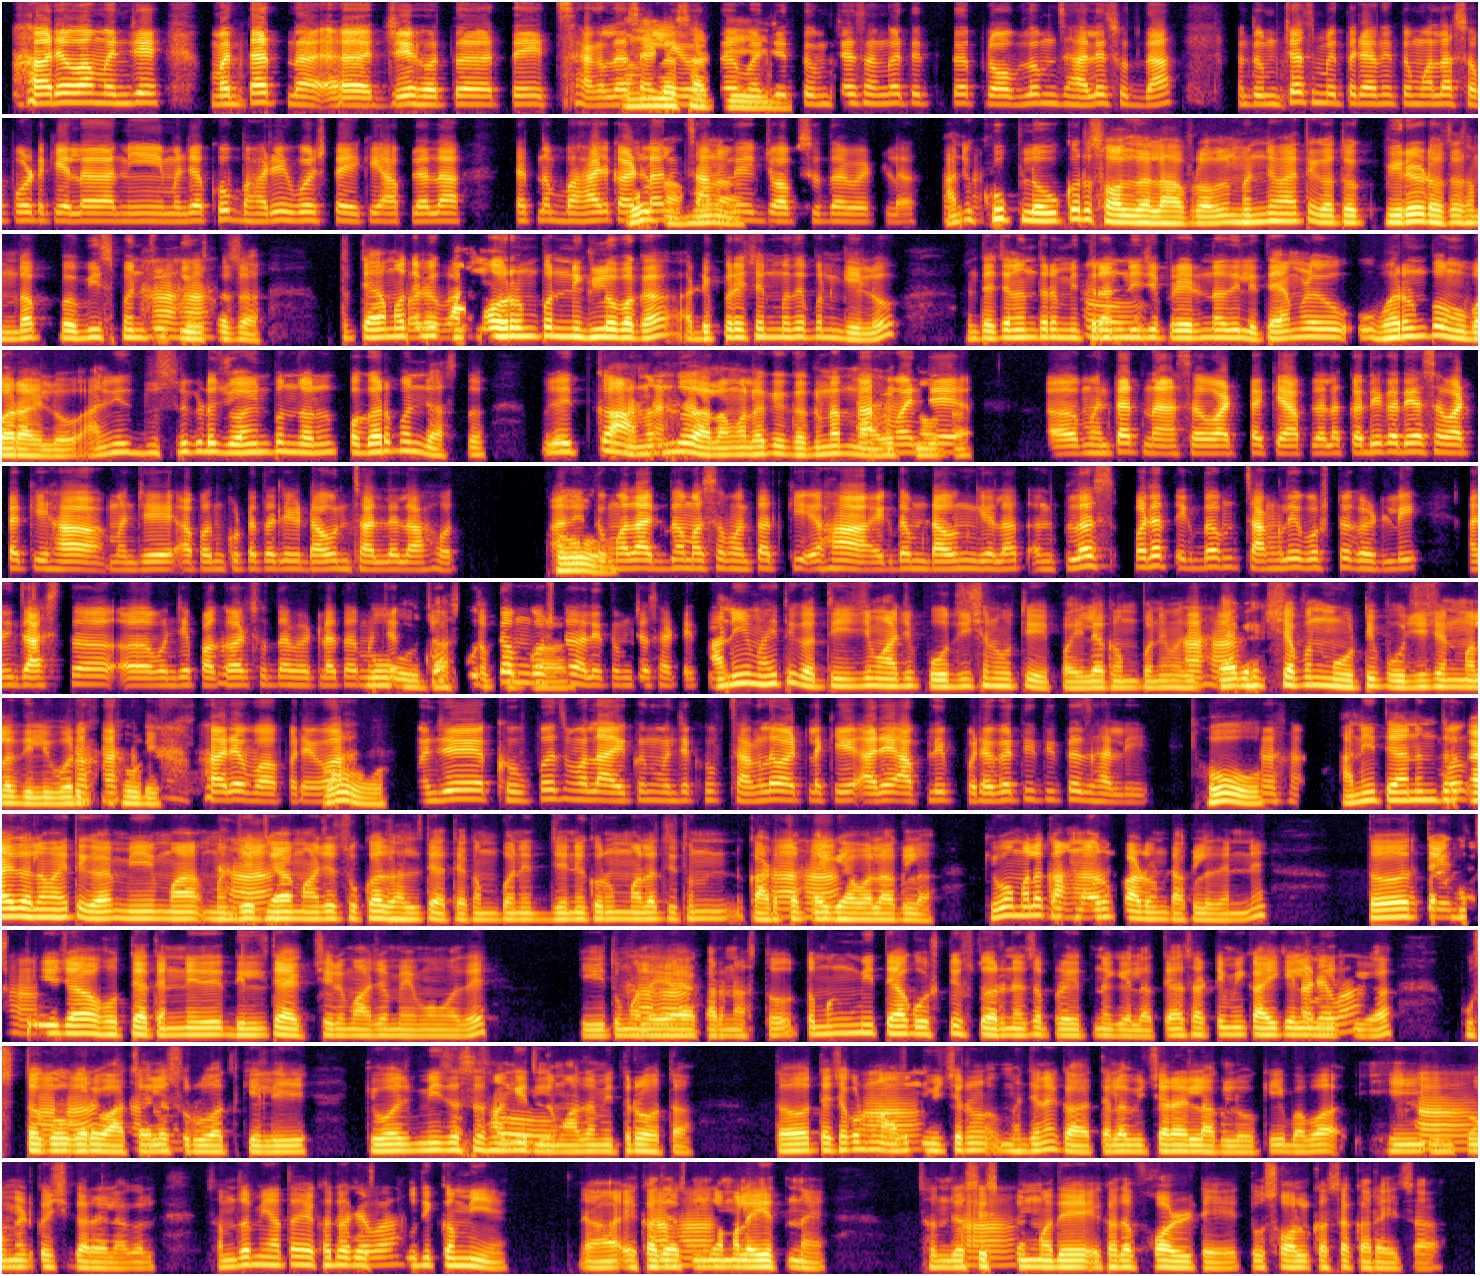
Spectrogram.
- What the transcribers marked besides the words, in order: laughing while speaking: "अरे, वाह! म्हणजे म्हणतात ना अ, जे होतं ते चांगल्यासाठी होतं"; mechanical hum; distorted speech; static; chuckle; in English: "सॉल्व्ह"; in English: "पिरियड"; laughing while speaking: "कामावरून"; "निघालो" said as "निघलो"; in English: "डिप्रेशनमध्ये"; chuckle; laughing while speaking: "हां, म्हणजे"; laughing while speaking: "त्यापेक्षा"; laugh; laughing while speaking: "अरे, बापरे! वाह!"; other background noise; chuckle; "झाल्या होत्या" said as "झालत्या"; in English: "इम्प्रूवमेंट"; in English: "फॉल्ट"; in English: "सॉल्व्ह"
- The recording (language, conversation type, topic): Marathi, podcast, प्रेरणा तुम्हाला कुठून मिळते?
